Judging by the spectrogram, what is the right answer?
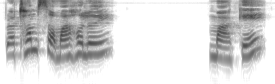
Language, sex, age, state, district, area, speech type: Assamese, female, 45-60, Assam, Dibrugarh, rural, spontaneous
